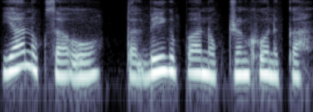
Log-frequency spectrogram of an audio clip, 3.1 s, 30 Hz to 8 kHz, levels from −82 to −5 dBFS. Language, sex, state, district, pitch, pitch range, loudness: Garo, female, Meghalaya, South Garo Hills, 200 Hz, 180-220 Hz, -15 LUFS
